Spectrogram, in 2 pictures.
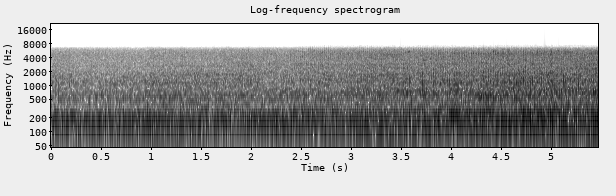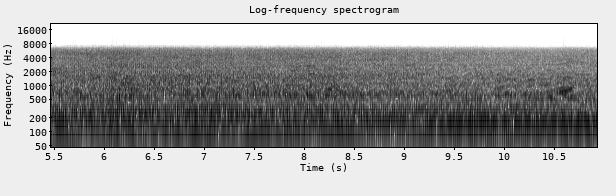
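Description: Diesel tractor engines running under load as they pull tillage implements through wet paddy mud for puddling. The nearest engine, a red Massey Ferguson's, grows louder over the first half as it passes close, then holds steady.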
